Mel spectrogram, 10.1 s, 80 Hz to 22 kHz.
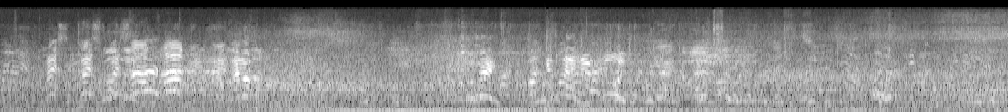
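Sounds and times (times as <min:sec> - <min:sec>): footballers shouting: 0:00.1 - 0:10.0.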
